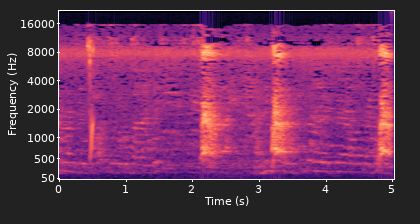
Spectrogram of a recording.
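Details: Three-month-old Beagle puppy playing with water, giving three short, sharp barks spaced about a second apart, plus a thin rising squeak early on, over steady background human talk.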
